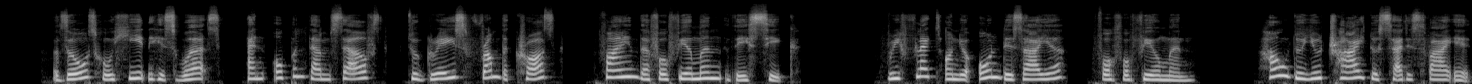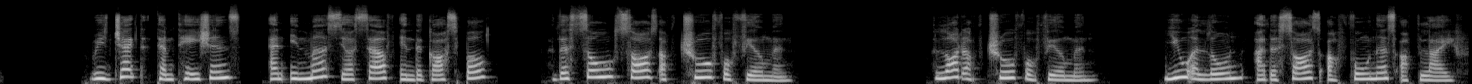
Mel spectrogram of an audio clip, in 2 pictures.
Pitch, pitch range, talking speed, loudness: 255 Hz, 220-295 Hz, 120 wpm, -19 LUFS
